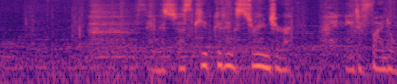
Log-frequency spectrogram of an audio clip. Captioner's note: sigh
